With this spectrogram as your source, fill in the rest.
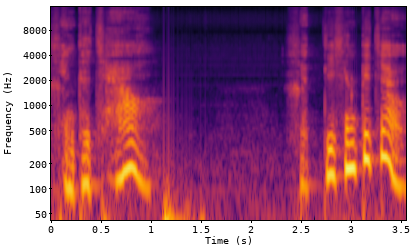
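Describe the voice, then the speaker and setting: This is a put-on character voice pitched low to middle. Its pitch swings very widely. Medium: audio drama.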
